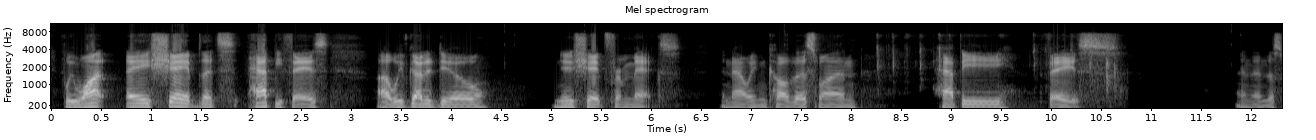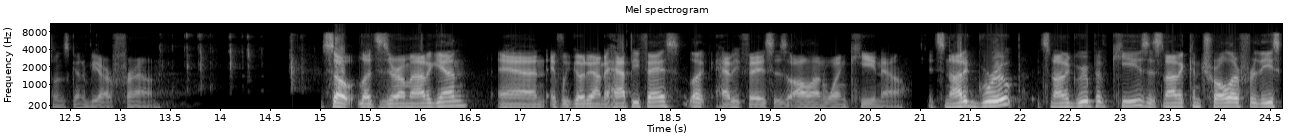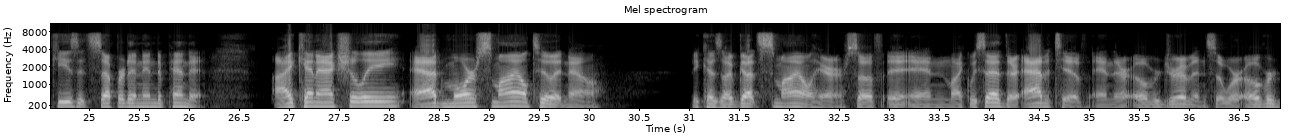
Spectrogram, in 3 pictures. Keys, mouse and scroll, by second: 4.5 click, 7.1 click, 8.6 p, 11.7 click, 12.6 click, 16.1 click, 17.9 click, 28.9 click.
